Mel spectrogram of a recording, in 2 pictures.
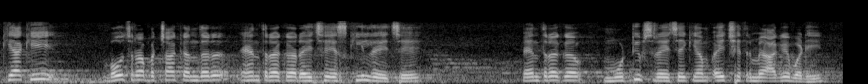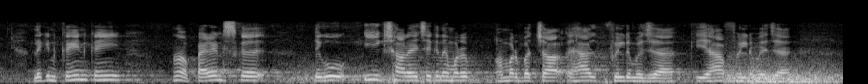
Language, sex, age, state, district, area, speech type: Maithili, male, 30-45, Bihar, Supaul, rural, spontaneous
